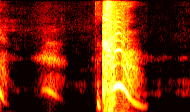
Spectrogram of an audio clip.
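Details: A short breath in, then a single sharp, explosive sneeze with a falling voiced tail, from a young woman, part of a sneeze compilation; sneeze.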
